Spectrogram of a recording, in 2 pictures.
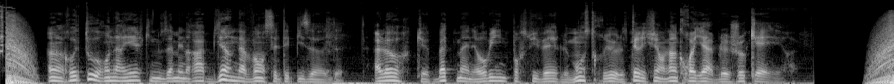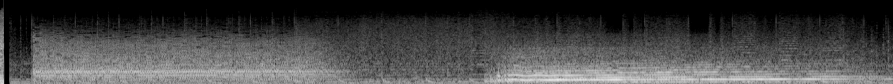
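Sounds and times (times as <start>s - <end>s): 
speech: 0.5s - 8.0s, 13.9s - 14.4s
car engine revving: 8.8s - 17.8s
car tires squealing: 9.0s - 17.8s.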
